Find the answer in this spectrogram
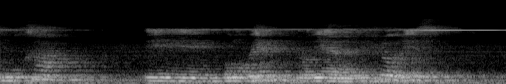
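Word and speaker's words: Mucha: Bueno, esta es ya una imagen más sensual de Muchá, se escribe Muchá, en checo dice Mujá, como ven, rodeada de flores, muy exótica.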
